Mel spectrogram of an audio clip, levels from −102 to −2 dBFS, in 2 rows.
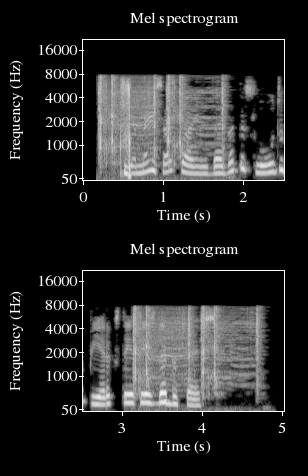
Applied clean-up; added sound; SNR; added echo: classical method Wiener filter.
